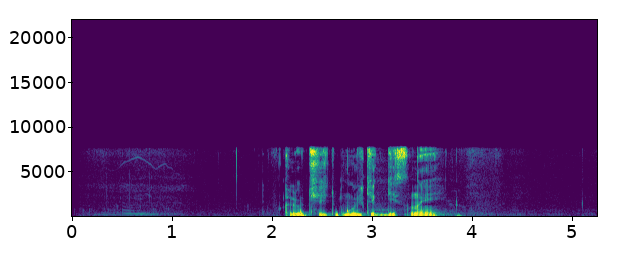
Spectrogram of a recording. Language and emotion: Russian, neutral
